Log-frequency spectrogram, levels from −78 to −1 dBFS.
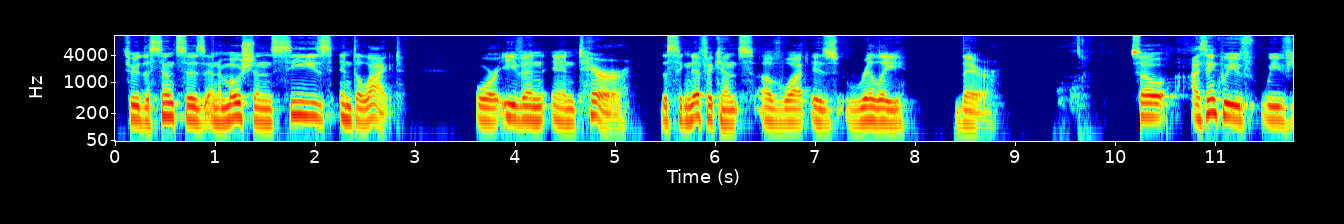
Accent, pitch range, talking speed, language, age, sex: American, 130-150 Hz, 120 wpm, English, 40-59, male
